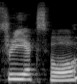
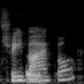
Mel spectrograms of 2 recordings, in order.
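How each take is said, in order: First: The middle word sounds like 'ex'. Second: The middle word is said as 'by'. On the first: The speaker calls it right. "I always say ex-boyfriend" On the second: The speaker calls it wrong. "not three by four"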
